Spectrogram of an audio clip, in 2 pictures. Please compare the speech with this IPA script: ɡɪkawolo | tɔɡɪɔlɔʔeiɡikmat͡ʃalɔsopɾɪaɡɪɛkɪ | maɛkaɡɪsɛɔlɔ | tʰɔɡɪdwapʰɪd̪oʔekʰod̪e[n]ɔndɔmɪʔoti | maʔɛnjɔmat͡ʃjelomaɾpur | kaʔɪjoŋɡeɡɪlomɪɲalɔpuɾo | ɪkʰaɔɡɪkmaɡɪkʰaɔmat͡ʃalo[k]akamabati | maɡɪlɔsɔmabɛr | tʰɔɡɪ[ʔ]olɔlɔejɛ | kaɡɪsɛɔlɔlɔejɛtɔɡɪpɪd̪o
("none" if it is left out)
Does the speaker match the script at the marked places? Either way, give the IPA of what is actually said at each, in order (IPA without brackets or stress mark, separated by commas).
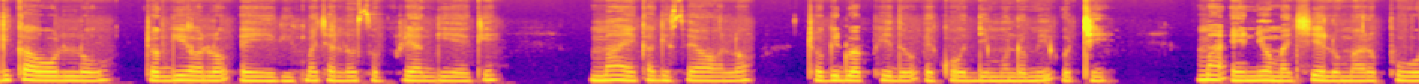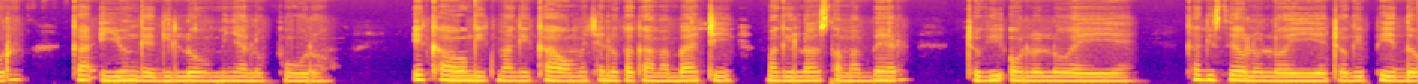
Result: m, k, ʔ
